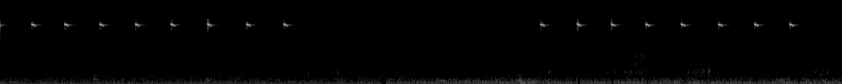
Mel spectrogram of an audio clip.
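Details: Hairy cricket (털귀뚜라미) from the National Institute of Biological Resources collection, 2020: high, thin, evenly spaced chirps, about three per second, in two runs of eight separated by a two-second pause, over a faint low rumble.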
